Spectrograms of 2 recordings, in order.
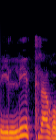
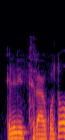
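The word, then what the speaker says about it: elite: 우리는 일리트라고 발음하고 한국 사람들이 발음하는 엘리트라고도 말을 합니다.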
